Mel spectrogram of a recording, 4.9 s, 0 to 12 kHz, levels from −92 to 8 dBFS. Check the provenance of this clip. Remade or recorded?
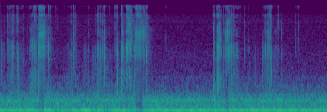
recorded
